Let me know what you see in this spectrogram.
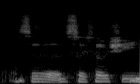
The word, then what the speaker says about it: Satoshi: Satoshi Nakamoto.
